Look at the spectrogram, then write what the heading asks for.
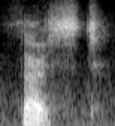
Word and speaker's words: thirst: okay the dog is taking a bath good thirst th thirst thir thirst okay see the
